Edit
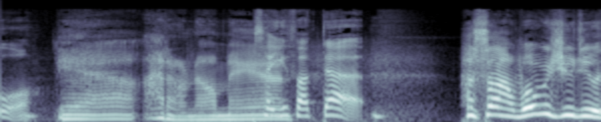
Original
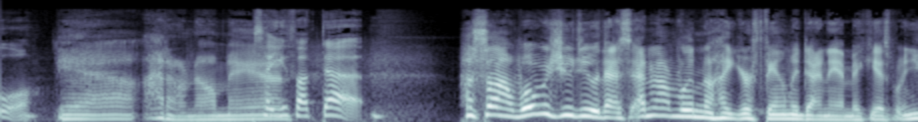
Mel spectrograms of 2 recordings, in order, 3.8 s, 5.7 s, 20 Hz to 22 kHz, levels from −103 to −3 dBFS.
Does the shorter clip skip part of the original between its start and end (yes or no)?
no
